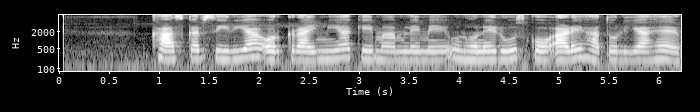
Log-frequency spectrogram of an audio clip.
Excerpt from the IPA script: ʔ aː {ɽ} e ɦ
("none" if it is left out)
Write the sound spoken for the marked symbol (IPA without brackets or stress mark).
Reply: ɽ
